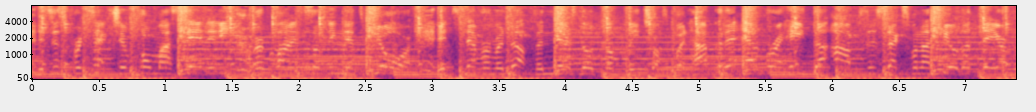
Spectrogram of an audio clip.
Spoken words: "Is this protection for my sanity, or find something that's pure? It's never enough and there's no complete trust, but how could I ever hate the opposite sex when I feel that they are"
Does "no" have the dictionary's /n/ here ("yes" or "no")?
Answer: yes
